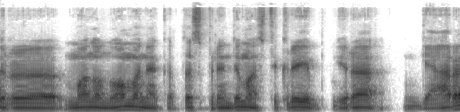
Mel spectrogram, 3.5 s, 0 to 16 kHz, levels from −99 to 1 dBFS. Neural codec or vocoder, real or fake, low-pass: none; real; 14.4 kHz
